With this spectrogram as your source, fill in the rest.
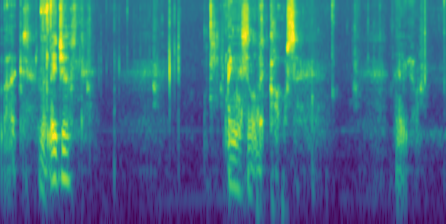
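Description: Metal picks click and scrape softly inside a lock.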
